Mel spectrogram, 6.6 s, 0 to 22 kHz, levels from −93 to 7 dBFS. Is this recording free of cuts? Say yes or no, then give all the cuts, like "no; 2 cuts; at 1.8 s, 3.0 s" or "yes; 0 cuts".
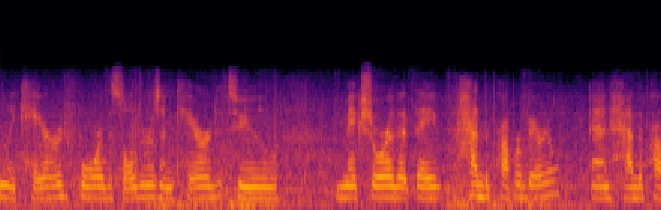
no; 1 cut; at 4.4 s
